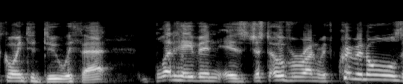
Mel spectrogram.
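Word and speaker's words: Blüdhaven: Now, are we calling it Bloodhaven or Bloodhaven? Because it's spelled with an umlaut, so I like Bloodhaven, but I think probably everyone says Bloodhaven.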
